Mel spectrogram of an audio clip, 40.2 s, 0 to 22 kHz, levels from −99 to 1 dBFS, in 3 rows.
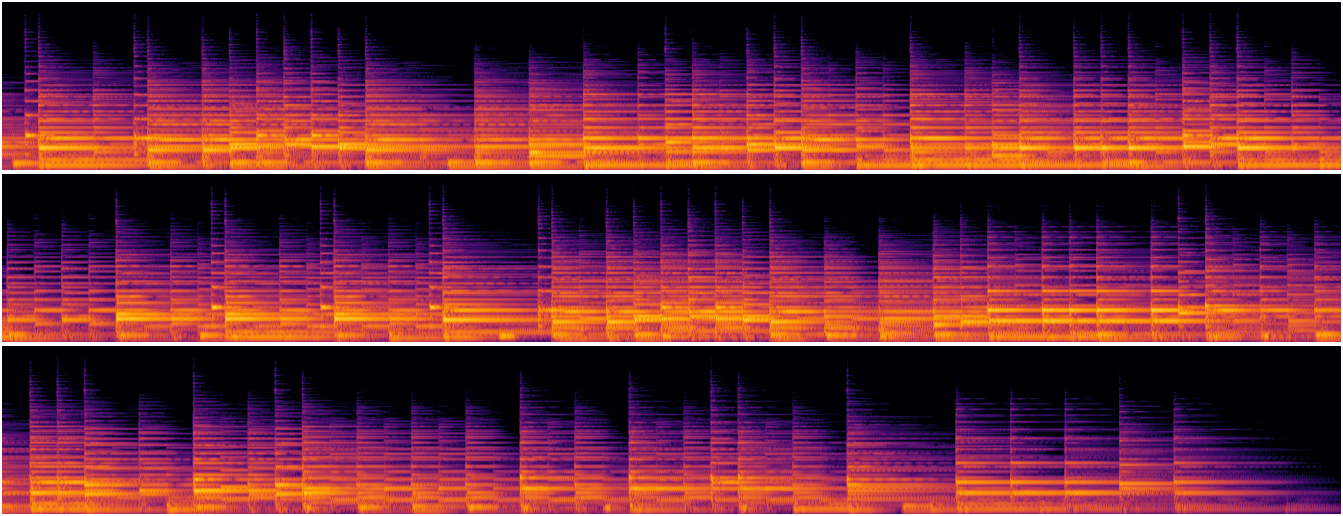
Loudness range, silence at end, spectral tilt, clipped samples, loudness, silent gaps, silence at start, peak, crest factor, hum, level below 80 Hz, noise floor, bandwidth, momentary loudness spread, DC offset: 8 LU; 1 s; -8.5 dB/octave; under 0.1%; -20 LUFS; none; 0 s; -4 dBFS; 16 dB; none; -36 dBFS; -57 dBFS; 6.6 kHz; 11 LU; under 0.1%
